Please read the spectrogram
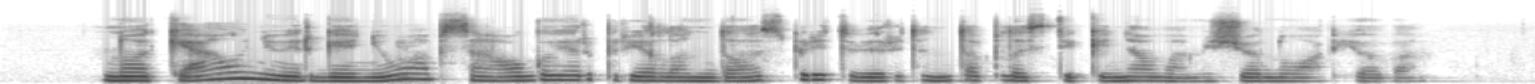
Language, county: Lithuanian, Šiauliai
